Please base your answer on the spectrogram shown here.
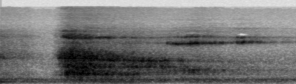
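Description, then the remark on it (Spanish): A single long, deep abdominal breath, given as a demonstration, starting suddenly and continuing steadily and fairly loud for a couple of seconds, with no talking. “es una respiración abdominal y profunda.”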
